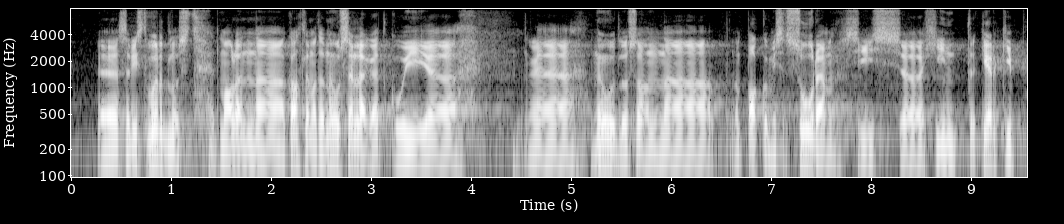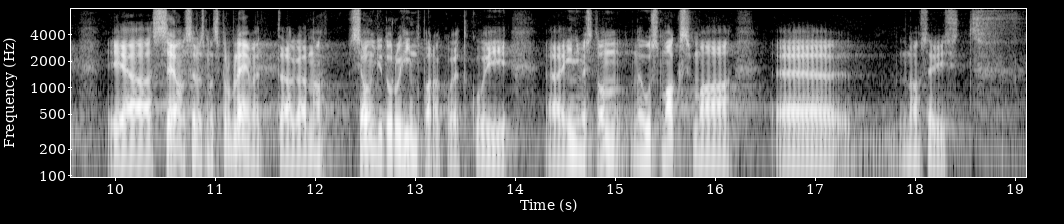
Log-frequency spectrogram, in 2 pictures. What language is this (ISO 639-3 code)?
est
